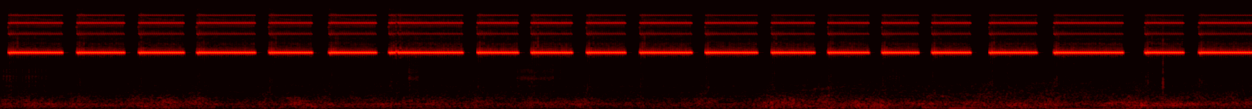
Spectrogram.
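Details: In a butterfly bush at night, an Italian tree cricket sings by stridulation. Even, high, pure trills repeat with short breaks over a quiet background.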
